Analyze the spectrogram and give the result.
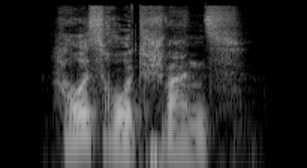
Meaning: black redstart (Phoenicurus ochruros)
- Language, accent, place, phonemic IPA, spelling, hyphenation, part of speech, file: German, Germany, Berlin, /ˈhaʊ̯sʁoːtʃvant͡s/, Hausrotschwanz, Haus‧rot‧schwanz, noun, De-Hausrotschwanz.ogg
